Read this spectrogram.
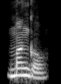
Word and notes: mungo: Indian

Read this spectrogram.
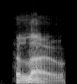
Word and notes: hallo: British English

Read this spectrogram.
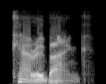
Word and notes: charabanc: British English

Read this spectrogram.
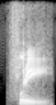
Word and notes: flea: American English

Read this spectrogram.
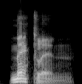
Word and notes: Mechlin: British English

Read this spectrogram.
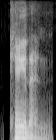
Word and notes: Canaan: American English

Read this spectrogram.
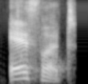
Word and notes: effort: Indian

